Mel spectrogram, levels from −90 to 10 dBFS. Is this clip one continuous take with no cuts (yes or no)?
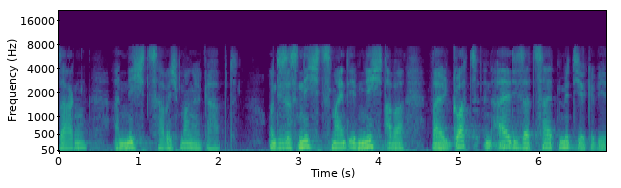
no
